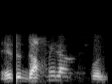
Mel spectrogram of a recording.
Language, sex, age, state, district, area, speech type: Bengali, male, 18-30, West Bengal, Jalpaiguri, rural, conversation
